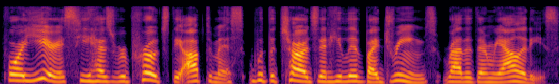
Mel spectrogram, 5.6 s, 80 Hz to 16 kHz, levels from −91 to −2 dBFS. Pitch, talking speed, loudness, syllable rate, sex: 215 Hz, 195 wpm, -20 LUFS, 5.0 syllables/s, female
